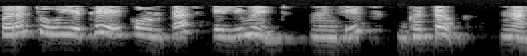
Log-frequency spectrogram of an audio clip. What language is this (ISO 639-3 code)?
mar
